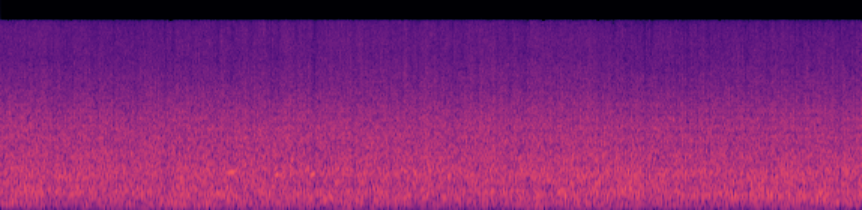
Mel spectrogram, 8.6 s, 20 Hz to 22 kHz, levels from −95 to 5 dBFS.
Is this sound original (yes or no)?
yes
